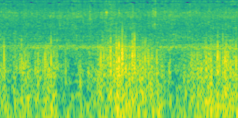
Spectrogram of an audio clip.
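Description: Wind buffeting the microphone while an e-bike rolls along a paved path, with tyre rumble and scattered light clicks and rattles.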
